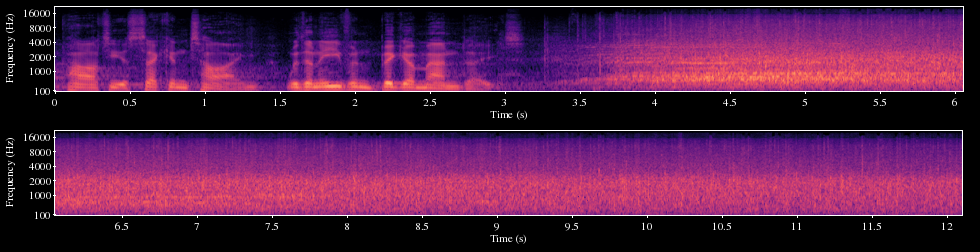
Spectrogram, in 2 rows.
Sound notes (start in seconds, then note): 9.1 applause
